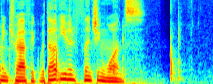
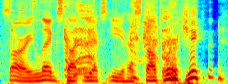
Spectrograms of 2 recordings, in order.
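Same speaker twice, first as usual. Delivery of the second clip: mock error message.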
